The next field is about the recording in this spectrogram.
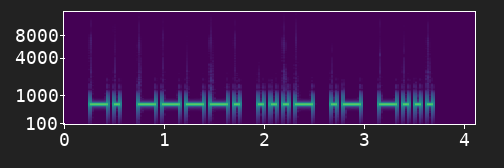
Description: Morse code, heard as a keyed tone, about 21 wpm, 690 Hz. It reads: N9VAB
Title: SOTA QSO Practice 20wpm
